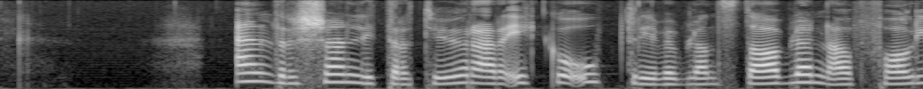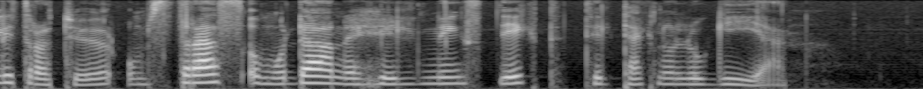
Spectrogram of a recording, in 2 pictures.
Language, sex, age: Norwegian, female, 28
